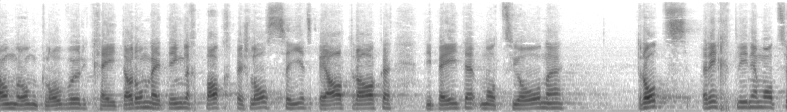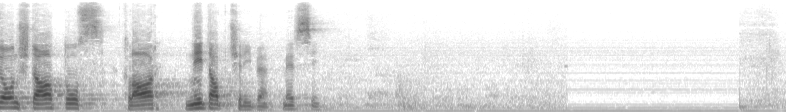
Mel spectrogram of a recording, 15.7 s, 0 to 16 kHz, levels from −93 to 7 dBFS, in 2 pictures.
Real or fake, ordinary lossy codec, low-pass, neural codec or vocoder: fake; AAC, 64 kbps; 14.4 kHz; vocoder, 44.1 kHz, 128 mel bands every 512 samples, BigVGAN v2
